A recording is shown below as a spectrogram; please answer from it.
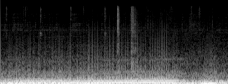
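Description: Car engine drone and heavy road rumble heard from inside the cabin while the car accelerates, a steady low hum that drops away near the end.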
